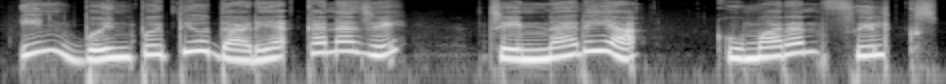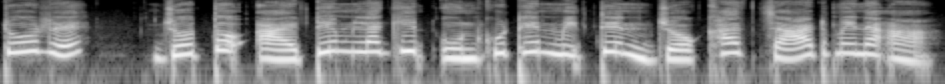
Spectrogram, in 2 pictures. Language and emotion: Santali, surprised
